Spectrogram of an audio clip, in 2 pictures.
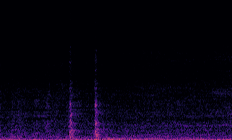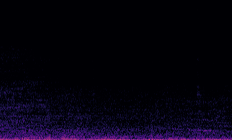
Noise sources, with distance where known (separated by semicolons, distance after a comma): medium-sounding engine, far; person or small group talking, far; person or small group shouting, far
